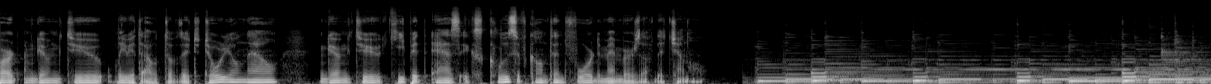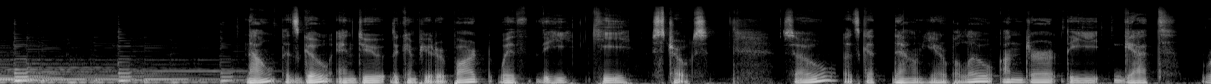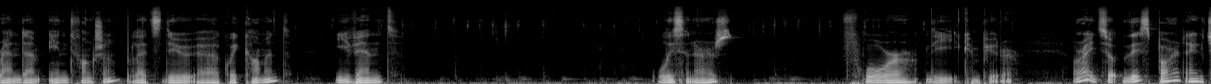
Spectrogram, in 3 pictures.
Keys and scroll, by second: 14.4 ctrl+Left, 14.9 Left, 15.2 ctrl+shift+Right, 15.9 ctrl+shift+Left, 16.2 ctrl+shift+Right, 17.0 Down, 19.0 Down, 24.8 Down, 25.5 space, 29.1 space, 31.3 ctrl+s, 31.7 space, 32.7 space, 34.2 ctrl+s, 34.4 ctrl+Down.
